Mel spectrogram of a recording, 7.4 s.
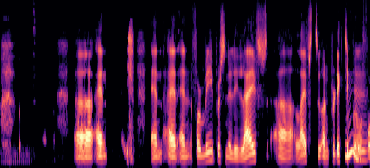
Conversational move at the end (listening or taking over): taking over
